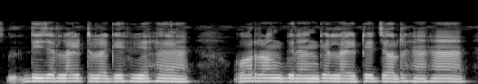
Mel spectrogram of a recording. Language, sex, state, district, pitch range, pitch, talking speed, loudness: Hindi, male, Jharkhand, Palamu, 140-145 Hz, 140 Hz, 150 wpm, -14 LUFS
